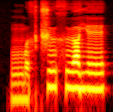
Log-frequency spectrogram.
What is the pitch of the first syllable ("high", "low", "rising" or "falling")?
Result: low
